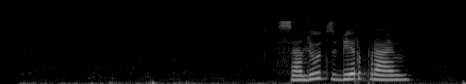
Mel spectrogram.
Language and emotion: Russian, neutral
